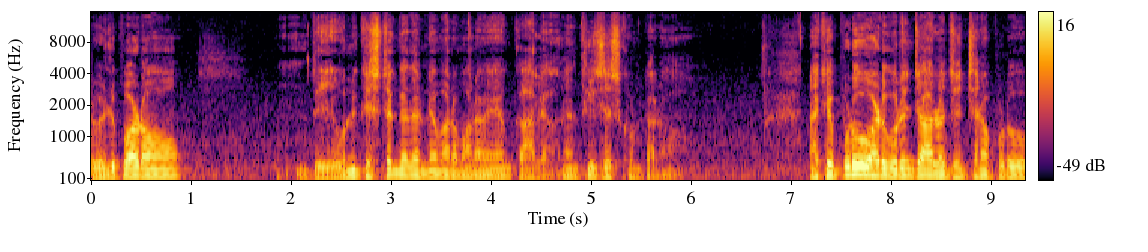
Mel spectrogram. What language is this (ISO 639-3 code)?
hin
